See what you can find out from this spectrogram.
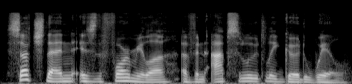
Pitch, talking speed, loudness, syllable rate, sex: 125 Hz, 170 wpm, -19 LUFS, 4.8 syllables/s, male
